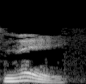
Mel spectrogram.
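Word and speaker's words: nee: But in Dutch, it's nay is how you say no.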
